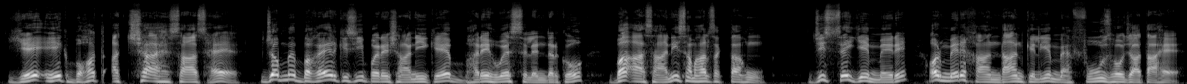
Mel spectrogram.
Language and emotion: Urdu, happy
